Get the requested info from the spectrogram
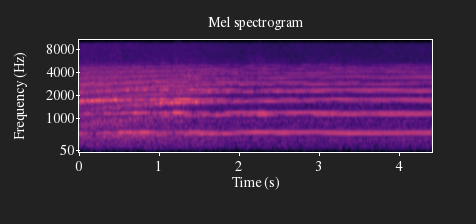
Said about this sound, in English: How does a city know a tornado is coming? The tornado sirens.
